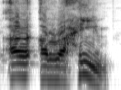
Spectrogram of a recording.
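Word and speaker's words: الرحيم: They say Ar-Rahim because this is how it's pronounced, but the fact it is Al-Rahim, Al-Rahman, Al-Aziz, Al-Muhaymin, etc.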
